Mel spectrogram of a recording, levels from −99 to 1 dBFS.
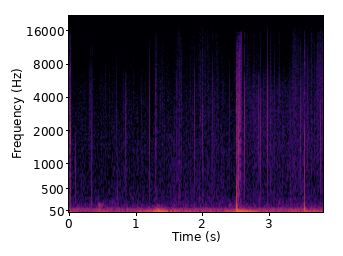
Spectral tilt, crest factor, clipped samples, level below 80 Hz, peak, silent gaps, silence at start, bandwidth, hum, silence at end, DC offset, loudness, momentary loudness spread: -4.5 dB/octave; 20 dB; under 0.1%; -48 dBFS; -22 dBFS; none; 0 s; 14 kHz; none; 0 s; under 0.1%; -54 LUFS; 16 LU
